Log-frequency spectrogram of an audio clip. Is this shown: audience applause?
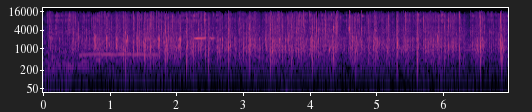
yes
